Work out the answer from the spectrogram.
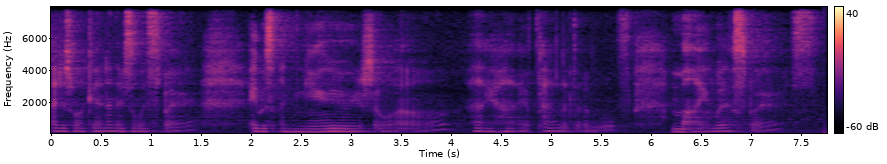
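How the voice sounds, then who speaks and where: A woman hosting an ASMR tarot livestream, speaking softly and gently, often dropping into a breathy whisper and repeating phrases soothingly. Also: mid-range voice. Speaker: livestream host, tarot reader. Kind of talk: soft-spoken ASMR livestream chat with tarot reading. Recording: reverberant echo with music underneath. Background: music.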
